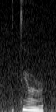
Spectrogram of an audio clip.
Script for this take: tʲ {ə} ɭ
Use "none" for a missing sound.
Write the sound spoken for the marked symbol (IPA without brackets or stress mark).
ə̃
